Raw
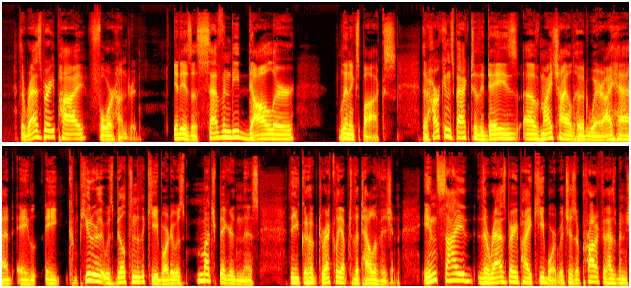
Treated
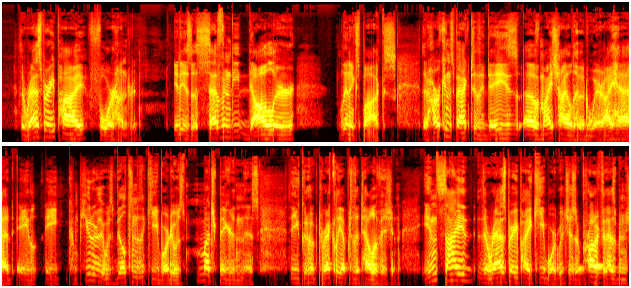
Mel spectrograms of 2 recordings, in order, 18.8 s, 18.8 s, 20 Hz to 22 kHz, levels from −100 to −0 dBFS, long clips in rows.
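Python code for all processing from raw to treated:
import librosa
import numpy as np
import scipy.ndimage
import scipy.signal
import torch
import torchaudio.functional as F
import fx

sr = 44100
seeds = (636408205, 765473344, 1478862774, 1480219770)

y = fx.chain(x, sr, fx.highpass(hz=120.0, slope=6),
    fx.air_absorb(metres=54.0), at=(9.66, 11.09))
y = fx.chain(y, sr, fx.hum_notches(base_hz=60, count=10),
    fx.band_squash(depth_pct=40), at=(17.91, 18.52))
y = scipy.signal.sosfilt(scipy.signal.ellip(4, 1.0, 40, 520.0, 'highpass', fs=sr, output='sos'), y)
y = fx.transient(y, sr, attack_db=-3, sustain_db=10)
y = y * librosa.db_to_amplitude(5.5)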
